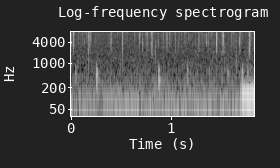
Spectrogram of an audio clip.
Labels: {"label": "biophony", "recorder": "SoundTrap 300"}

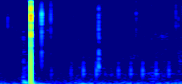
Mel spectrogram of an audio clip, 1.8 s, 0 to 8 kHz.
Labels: {"label": "biophony, pulse", "recorder": "SoundTrap 300"}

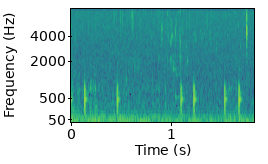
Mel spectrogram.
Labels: {"label": "biophony, knock croak", "recorder": "SoundTrap 300"}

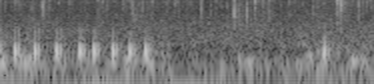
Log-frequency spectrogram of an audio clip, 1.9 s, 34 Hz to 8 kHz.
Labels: {"label": "biophony, pulse", "recorder": "SoundTrap 500"}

